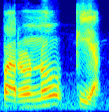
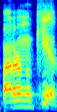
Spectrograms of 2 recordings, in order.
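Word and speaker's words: paronychia: এইটার নাম হচ্ছে পারানোইকিয়া বা পারানোকিয়া। যা উচ্চারণ করেন সমস্যা নাই, দুইটাই কারেক্ট, পারানোকিয়া বা পারানোইকিয়া।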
